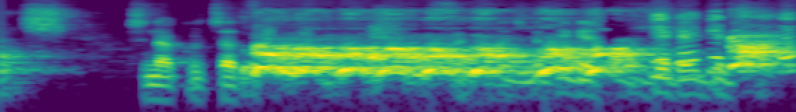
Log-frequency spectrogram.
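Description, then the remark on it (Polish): A dog barks: a few sharp, separate barks at first, then a loud, nearly continuous stretch of barking and yelping that runs to the end. “I teraz tak, jeżeli pies szczeka, to ja chwalę go za to, mówię super, że szczekasz, a za chwilę mówię dobrze, już widziałem, wszystko okej.”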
